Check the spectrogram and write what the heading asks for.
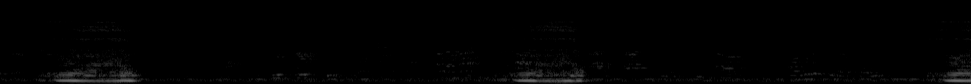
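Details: Dog snoring: low, fluttering snores on breaths in, about 14 a minute and somewhat irregular, over faint background sound; ordinary snoring.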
